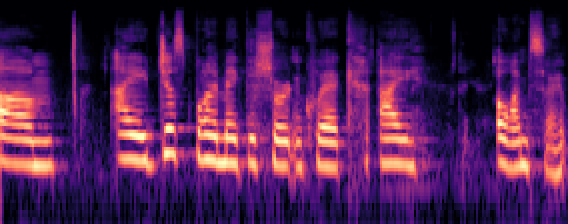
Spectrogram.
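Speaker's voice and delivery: nervous, anxious, uneasy voice. Giving public comment to the Chair and Assembly, nervous. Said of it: "Sorry, I'm nervous".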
